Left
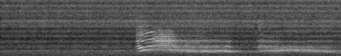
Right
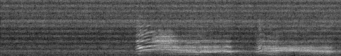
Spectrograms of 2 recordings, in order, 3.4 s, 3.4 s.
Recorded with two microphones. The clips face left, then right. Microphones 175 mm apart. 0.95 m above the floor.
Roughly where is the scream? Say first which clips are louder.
Right 1 dB; right.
